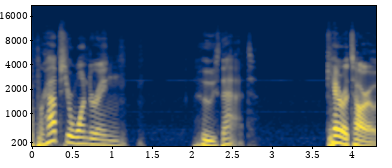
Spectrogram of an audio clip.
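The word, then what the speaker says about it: Querétaro: arkansas state university campus querotaro now perhaps you're wondering who's that kerataro is probably how it's pronounced a-s-a-s-u-c-q oh is located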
